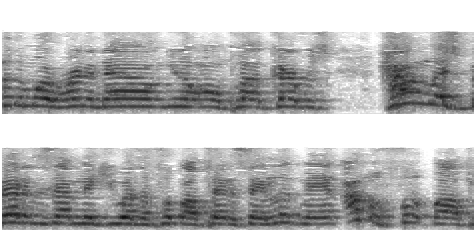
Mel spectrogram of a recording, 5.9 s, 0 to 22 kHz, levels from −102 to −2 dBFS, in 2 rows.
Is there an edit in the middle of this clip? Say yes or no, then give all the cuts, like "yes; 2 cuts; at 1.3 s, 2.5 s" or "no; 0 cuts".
no; 0 cuts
